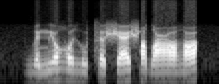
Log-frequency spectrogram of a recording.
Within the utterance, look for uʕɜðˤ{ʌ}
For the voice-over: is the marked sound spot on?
yes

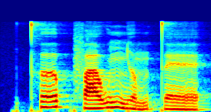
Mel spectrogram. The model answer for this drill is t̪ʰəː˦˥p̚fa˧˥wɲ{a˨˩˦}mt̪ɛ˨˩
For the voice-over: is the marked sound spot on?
no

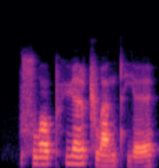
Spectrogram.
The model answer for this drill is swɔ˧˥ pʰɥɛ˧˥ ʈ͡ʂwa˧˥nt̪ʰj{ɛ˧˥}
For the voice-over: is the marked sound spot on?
yes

